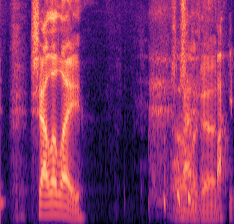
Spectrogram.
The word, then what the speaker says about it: Chalamet: Timothy Chalamet. Chalamet. Oh my god. Fuck, you pronounce his name. I'm pretty sure the last Chalamet. time you said it right. It was Chalamet.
